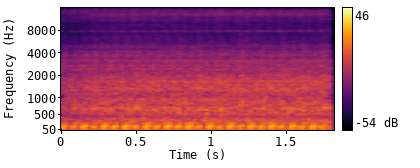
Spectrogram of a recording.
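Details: Honda PCX scooter with Yamaha Aerox pulley fitted, after 6000 km and DIY CVT cleaning: steady even low putter about eleven beats a second, no knocks or scraping; clean healthy idle.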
